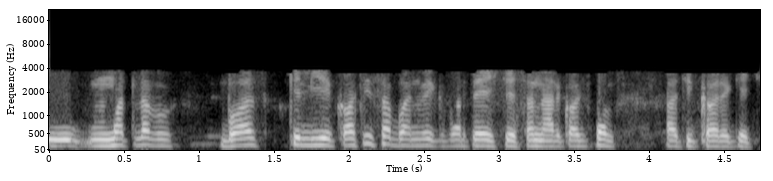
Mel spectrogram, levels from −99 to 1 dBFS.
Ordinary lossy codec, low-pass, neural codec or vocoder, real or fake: MP3, 32 kbps; 3.6 kHz; none; real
